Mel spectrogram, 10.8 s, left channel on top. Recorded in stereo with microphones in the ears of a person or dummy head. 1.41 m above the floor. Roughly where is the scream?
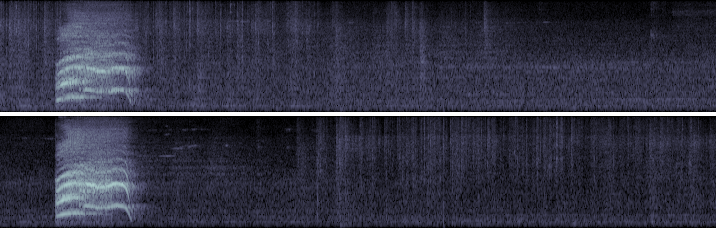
Right.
